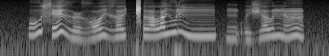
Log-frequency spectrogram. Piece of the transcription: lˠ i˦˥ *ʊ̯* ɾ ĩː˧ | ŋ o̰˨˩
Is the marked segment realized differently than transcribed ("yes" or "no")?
no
